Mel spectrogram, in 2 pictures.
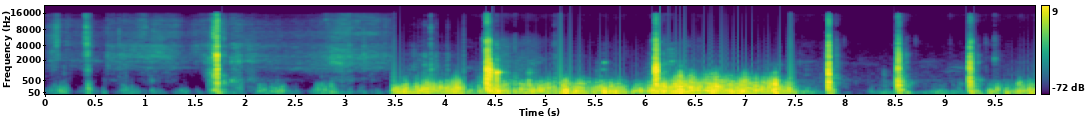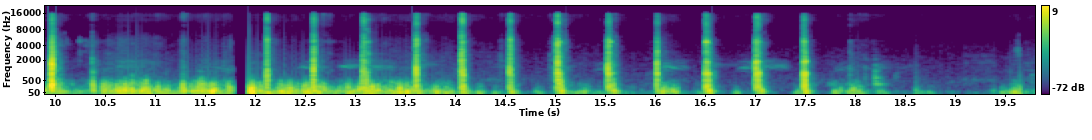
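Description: Hatchet chopping into a short upright log to split it lengthwise. It gives sharp wooden chops, a few spaced ones at first, then a steady run of about two a second that stops near the end. A low rumble sits under the middle stretches.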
